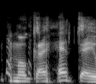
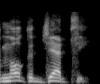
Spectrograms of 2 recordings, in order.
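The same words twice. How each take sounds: First: The word is pronounced with Spanish sounds. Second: The word is pronounced as English spelling suggests. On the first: "There you go. You fucking got it now" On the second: "I'm just going to start reading it just like I see it"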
